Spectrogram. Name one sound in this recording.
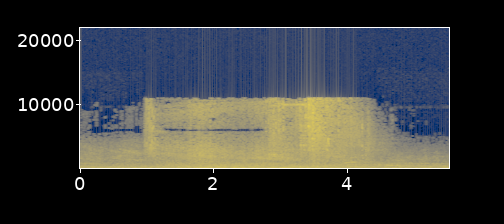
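A spaceship engine roars as it lands.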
